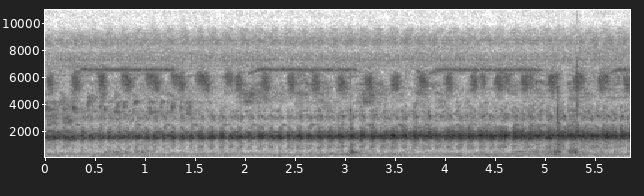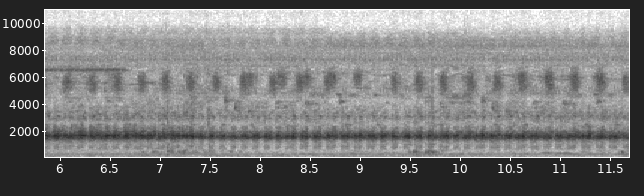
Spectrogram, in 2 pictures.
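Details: Frog chorus, presented as a sleep sound for children: an unbroken buzzing drone holds steady throughout, with soft high ticking pulses and a few scattered low knocks.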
